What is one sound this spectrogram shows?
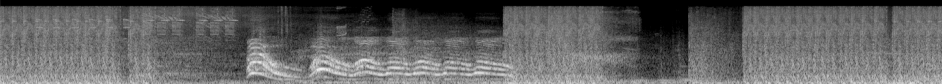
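Laser rifle shots fire in rapid bursts.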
